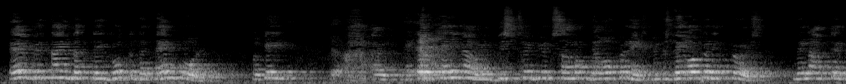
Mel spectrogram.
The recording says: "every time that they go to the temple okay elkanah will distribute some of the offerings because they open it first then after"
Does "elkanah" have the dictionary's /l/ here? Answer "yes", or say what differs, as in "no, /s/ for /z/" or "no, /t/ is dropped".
no, /l/ is dropped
